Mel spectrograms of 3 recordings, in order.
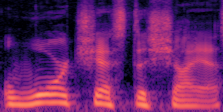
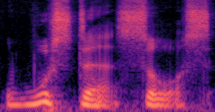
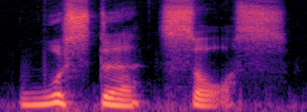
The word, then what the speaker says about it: Worcester: sister sauce yes um the plebians call it War Chester Shire SCE uh those kind of people should be killed on site you should hang them it is Worcester Source okay true sons of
